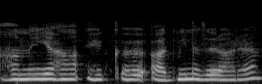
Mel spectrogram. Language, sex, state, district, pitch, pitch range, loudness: Urdu, female, Andhra Pradesh, Anantapur, 235 Hz, 220-240 Hz, -25 LUFS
